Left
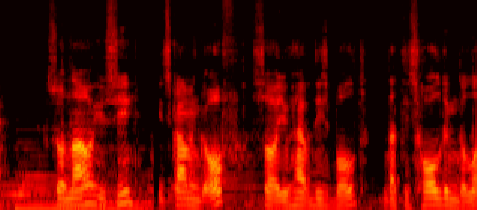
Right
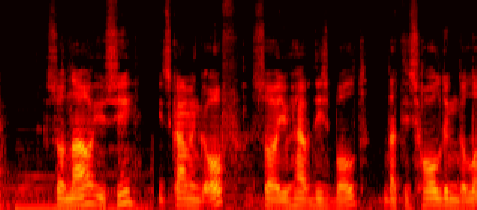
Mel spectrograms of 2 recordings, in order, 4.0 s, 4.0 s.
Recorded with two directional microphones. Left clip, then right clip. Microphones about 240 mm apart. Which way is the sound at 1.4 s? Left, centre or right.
Left.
